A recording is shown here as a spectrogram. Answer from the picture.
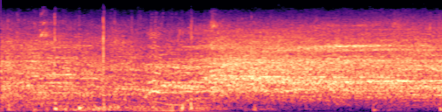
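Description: Gym crowd noise during live basketball play, with a basketball bouncing on the hardwood court in a few sharp knocks; the crowd grows a little louder about halfway through.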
